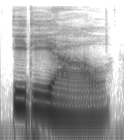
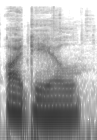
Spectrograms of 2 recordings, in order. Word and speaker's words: Ideal: and in deuts land the company name is pronounced idal but despite many lessons and effort I don't spaken deuts so I'll stick with ideal I should have got a closeup of the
